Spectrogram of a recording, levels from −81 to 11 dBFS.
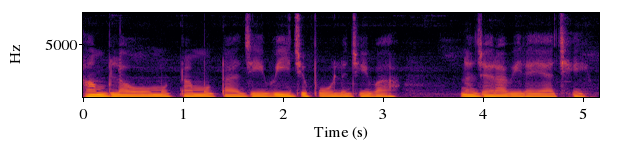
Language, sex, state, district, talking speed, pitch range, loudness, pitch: Gujarati, female, Gujarat, Valsad, 130 wpm, 135-145 Hz, -15 LUFS, 140 Hz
